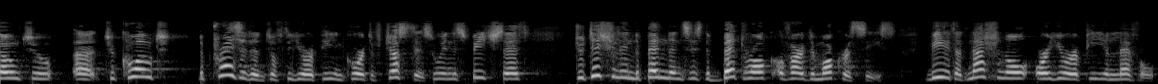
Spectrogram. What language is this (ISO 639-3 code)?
eng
